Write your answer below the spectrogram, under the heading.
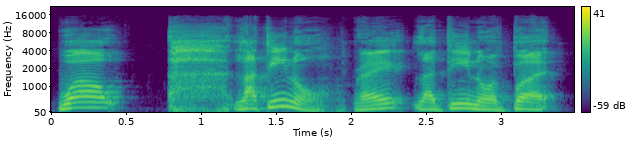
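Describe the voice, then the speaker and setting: A man hosting a laid-back podcast, his voice sitting a little high for a man. He chats loosely and reads articles aloud, tripping over words now and then and dropping "bro" between sentences. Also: lively intonation, gravelly, bright, forceful tone. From United States. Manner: casual, says "bro" often, reads haltingly. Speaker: podcast host. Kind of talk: casual chat, reading articles aloud.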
